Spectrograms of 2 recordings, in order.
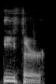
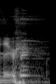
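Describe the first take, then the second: First: The word begins with an 'ee' sound. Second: The word begins with an 'ay' sound. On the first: This is how the word is said in other contexts. The speaker calls it right. "is pronounced ether" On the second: This is how most people said the game's name. The speaker calls it wrong. "everyone called it the Aether"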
